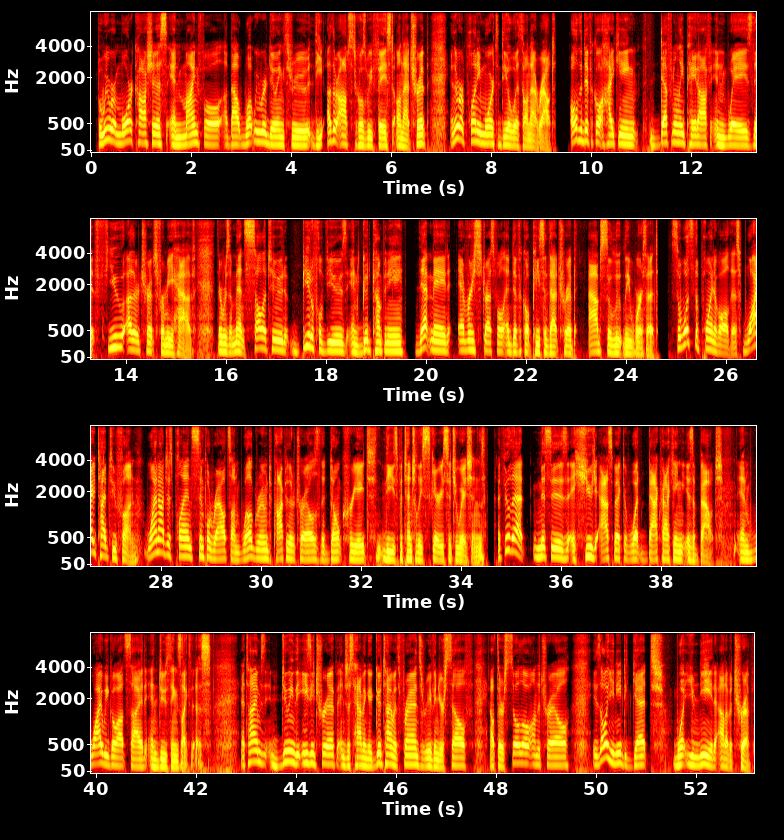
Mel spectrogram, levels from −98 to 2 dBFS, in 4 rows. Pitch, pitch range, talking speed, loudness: 130 Hz, 120-155 Hz, 175 wpm, -20 LUFS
